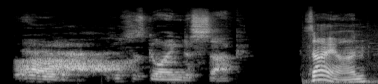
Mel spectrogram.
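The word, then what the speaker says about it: Xion: Zion, or as the game pronounces his name, Shiion, is one of the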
